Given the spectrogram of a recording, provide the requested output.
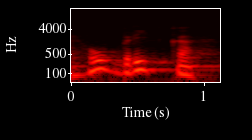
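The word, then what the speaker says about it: rubrica: não tem acento é rubrika ela é uma paroxítona que a sílaba forte é o brita esta está errada e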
